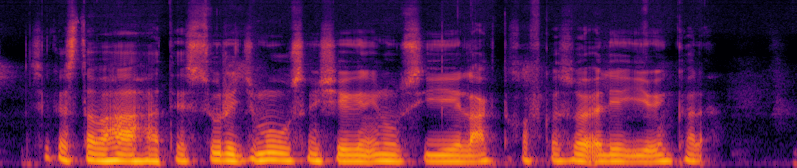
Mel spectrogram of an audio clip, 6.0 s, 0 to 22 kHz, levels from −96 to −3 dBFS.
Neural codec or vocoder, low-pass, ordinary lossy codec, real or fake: none; none; none; real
